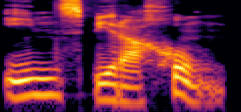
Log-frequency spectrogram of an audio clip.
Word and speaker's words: inspiration: Okay, here the pronunciation is important because it's the same spelling as in English. So what you need to say is hon är en inspiration.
